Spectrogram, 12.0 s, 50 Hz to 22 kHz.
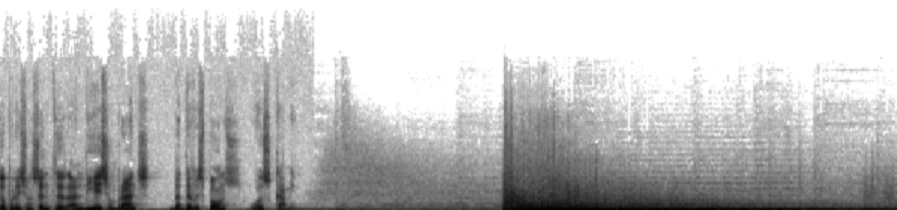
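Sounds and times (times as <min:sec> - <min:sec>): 
speech: 0:00.0 - 0:04.1
explosion from fighter jet air strike: 0:06.7 - 0:11.9.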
